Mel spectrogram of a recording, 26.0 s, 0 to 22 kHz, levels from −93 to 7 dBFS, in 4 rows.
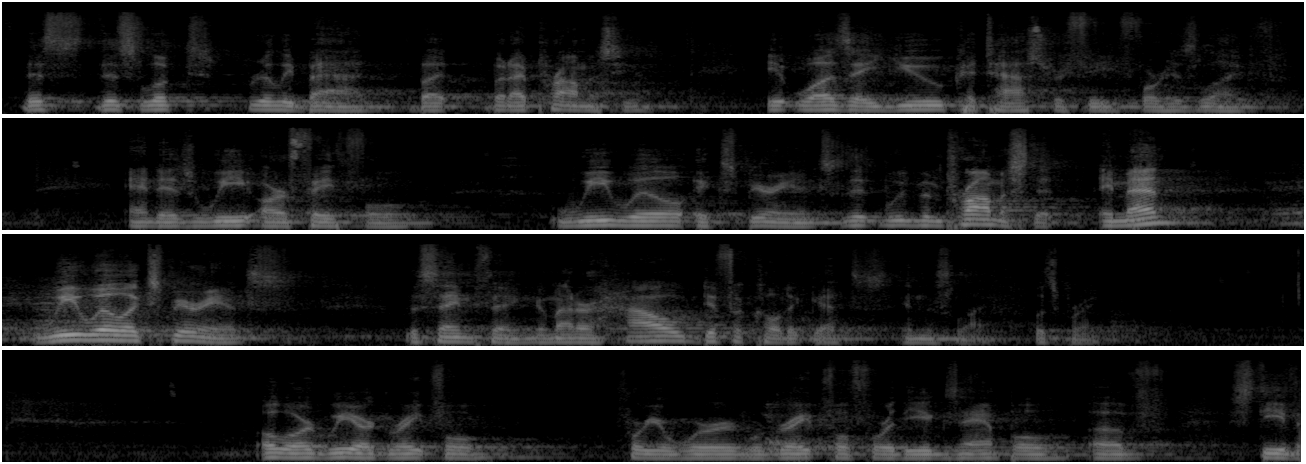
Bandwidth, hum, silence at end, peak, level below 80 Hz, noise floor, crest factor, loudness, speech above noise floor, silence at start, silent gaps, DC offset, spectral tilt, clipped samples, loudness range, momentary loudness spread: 15.5 kHz; none; 0 s; -28 dBFS; -82 dBFS; -82 dBFS; 22 dB; -50 LUFS; 33 dB; 0.1 s; none; under 0.1%; -5 dB/octave; under 0.1%; 8 LU; 16 LU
